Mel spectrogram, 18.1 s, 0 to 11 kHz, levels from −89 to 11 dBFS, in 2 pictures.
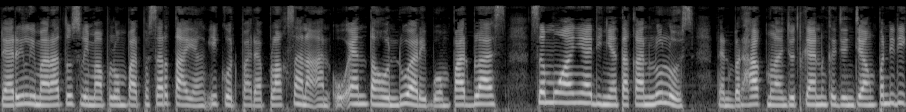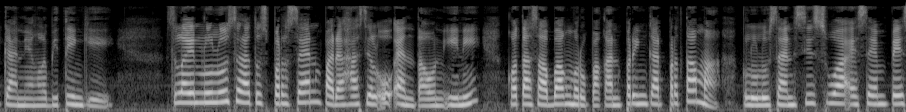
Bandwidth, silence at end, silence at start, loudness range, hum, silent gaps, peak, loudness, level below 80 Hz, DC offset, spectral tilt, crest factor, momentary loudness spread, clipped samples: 9.4 kHz; 0 s; 0 s; 3 LU; none; none; -2 dBFS; -18 LUFS; -48 dBFS; under 0.1%; -5.5 dB/octave; 16 dB; 7 LU; under 0.1%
